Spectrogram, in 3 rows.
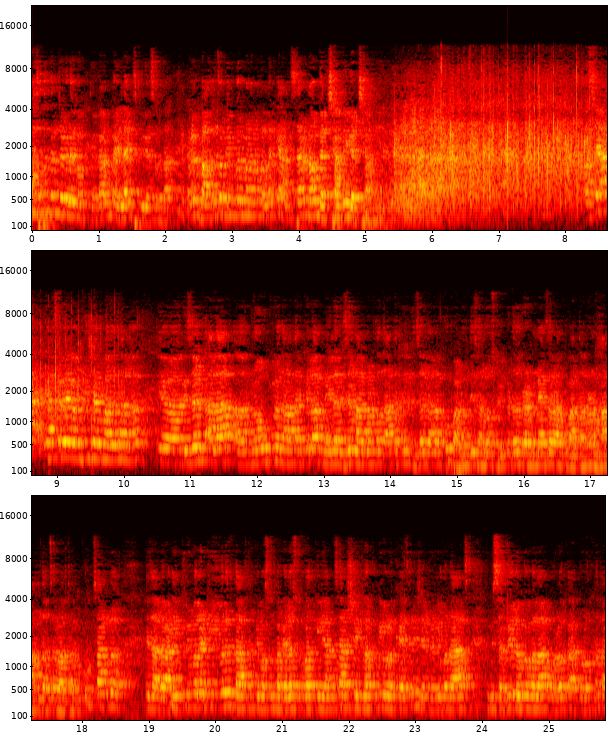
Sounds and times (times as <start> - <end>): Male speech, man speaking: 0.0 - 5.3, 8.2 - 25.8
Narration, monologue: 0.0 - 5.6, 8.0 - 25.8.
